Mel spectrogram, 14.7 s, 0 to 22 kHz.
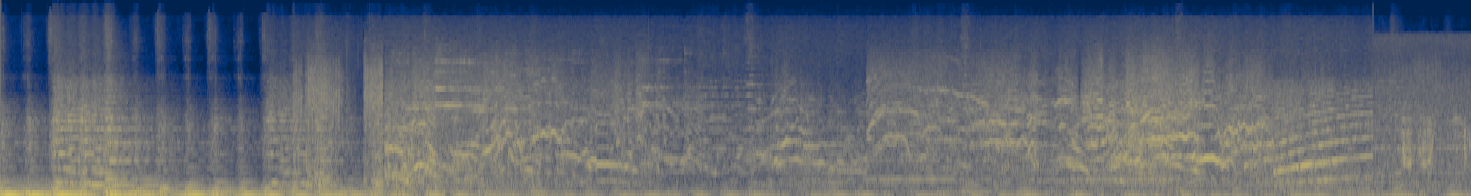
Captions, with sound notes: At about 12:30 p.m., President Kennedy is shot in the neck and head The shots come from a sixth-floor window of the Texas School Book Depository building [People screaming]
